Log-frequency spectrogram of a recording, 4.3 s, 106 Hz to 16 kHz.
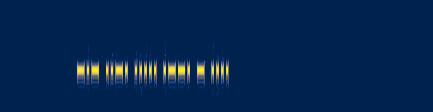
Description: Morse code, heard as a keyed tone, about 46 wpm, 700 Hz. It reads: KF5PTH
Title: USA Call Signs - 6 Characters - Repeated 2x - 50wpm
